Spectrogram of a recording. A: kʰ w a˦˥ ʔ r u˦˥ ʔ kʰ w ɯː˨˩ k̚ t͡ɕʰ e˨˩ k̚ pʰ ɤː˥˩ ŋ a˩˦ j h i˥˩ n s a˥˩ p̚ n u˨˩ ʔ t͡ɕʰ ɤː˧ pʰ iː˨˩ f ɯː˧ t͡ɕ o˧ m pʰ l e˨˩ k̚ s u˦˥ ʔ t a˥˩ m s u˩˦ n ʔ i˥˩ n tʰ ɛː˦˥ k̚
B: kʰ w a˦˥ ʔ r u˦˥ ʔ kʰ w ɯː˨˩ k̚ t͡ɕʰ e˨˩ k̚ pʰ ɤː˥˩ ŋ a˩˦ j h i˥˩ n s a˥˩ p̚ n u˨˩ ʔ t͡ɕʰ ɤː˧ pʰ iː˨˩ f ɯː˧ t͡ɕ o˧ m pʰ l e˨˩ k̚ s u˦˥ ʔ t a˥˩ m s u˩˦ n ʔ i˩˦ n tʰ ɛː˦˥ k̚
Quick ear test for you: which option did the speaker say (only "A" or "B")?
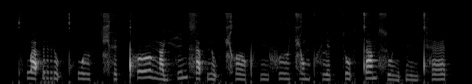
B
